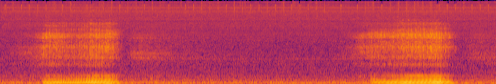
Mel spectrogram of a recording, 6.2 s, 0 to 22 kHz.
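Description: Two loud, deep, rattling snores on in-breaths, roughly 14 a minute, with quiet breathing between: snoring.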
